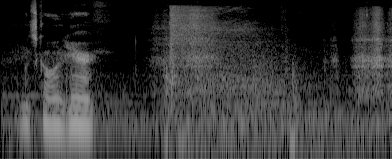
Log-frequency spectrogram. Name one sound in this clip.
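A heavy sliding door rumbles open.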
